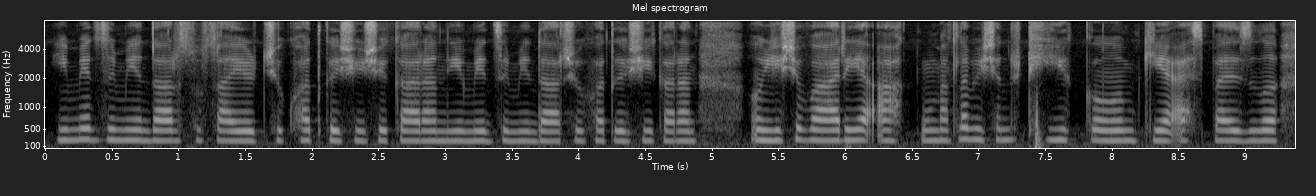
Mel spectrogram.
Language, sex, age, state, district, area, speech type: Kashmiri, female, 18-30, Jammu and Kashmir, Shopian, rural, spontaneous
